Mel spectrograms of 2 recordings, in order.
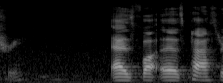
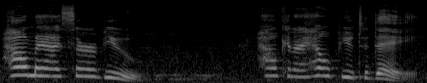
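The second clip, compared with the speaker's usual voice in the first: restaurant server greeting; 9 semitones higher, 7 dB quieter than usual. Acted. Server greeting restaurant customers, high-pitched service voice. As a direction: politely sing out a server's greeting. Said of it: "favorite phrase that they use at these restaurants".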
